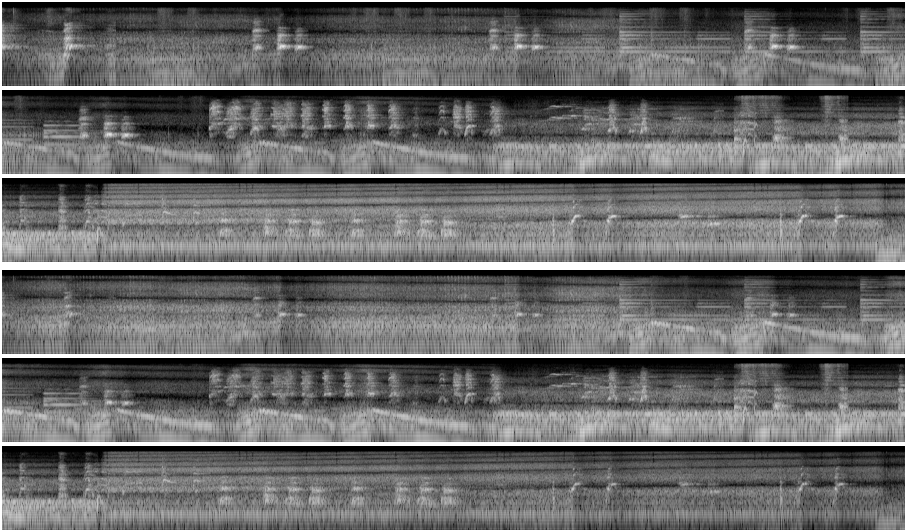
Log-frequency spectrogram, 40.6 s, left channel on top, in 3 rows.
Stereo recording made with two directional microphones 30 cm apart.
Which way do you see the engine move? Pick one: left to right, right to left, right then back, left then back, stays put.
right to left.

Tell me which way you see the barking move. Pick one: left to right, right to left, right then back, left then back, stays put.
right then back.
